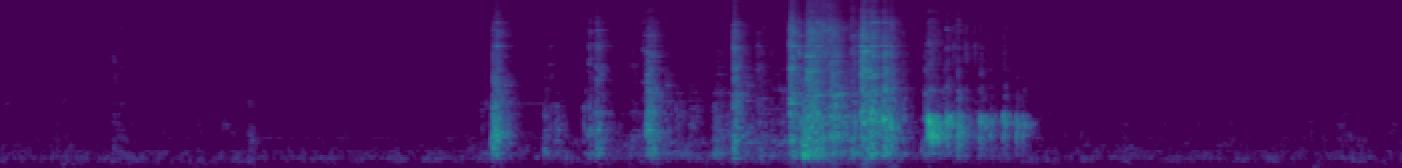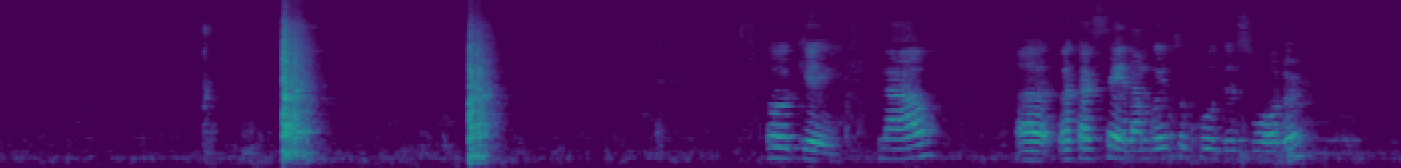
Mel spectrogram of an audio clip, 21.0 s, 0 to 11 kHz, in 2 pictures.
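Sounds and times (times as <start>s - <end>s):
kitchenware clattering: 3.6s - 7.8s.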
